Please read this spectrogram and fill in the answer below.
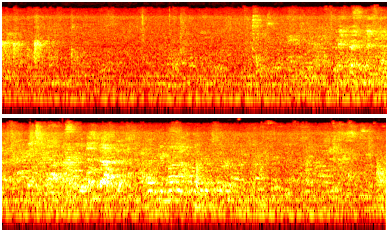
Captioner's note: applause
